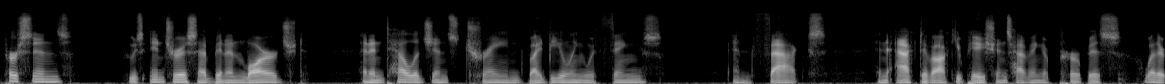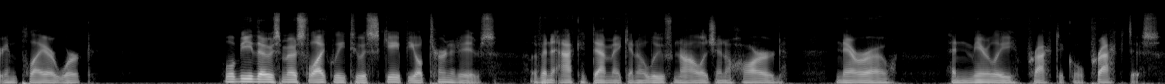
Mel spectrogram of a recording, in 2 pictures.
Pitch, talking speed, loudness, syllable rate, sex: 95 Hz, 125 wpm, -26 LUFS, 4.9 syllables/s, male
